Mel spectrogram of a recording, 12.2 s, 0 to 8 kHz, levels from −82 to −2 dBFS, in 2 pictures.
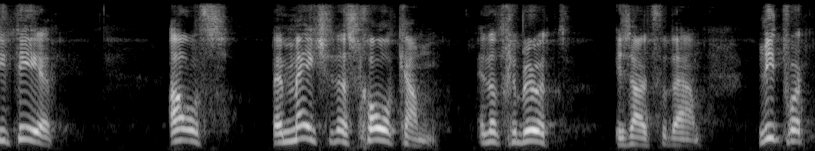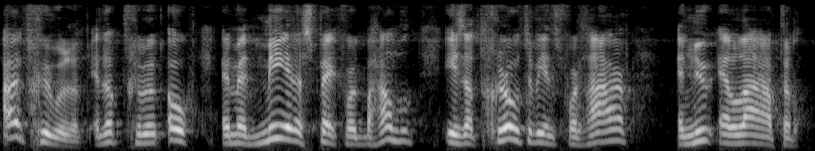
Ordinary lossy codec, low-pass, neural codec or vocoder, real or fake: none; 7.2 kHz; codec, 16 kHz, 4.8 kbps, FACodec; fake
